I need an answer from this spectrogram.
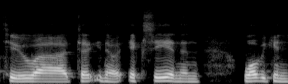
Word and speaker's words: ICSI: So, you know, Ixie is is the way we refer to it. It's spelled ICSI.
